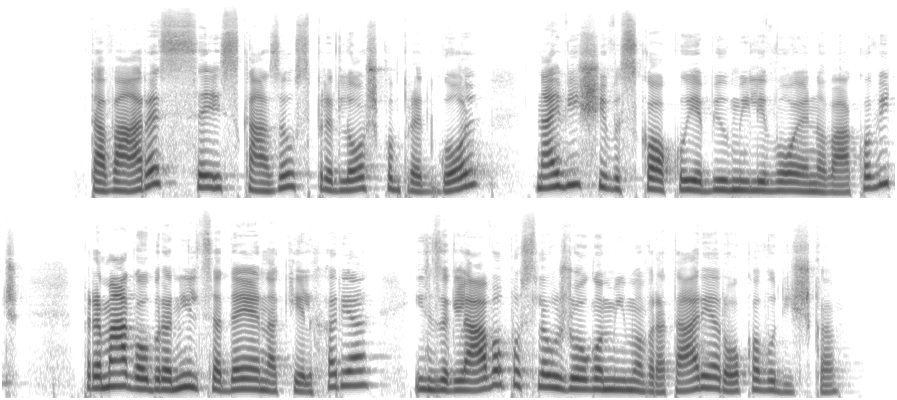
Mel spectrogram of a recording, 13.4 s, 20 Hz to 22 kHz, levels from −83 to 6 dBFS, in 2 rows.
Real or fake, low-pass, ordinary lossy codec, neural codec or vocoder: fake; 19.8 kHz; none; vocoder, 44.1 kHz, 128 mel bands every 512 samples, BigVGAN v2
